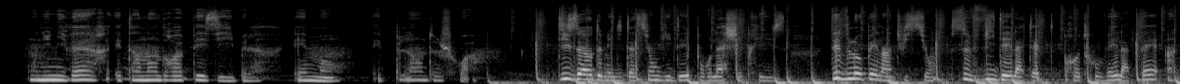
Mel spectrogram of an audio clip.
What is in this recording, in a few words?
French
